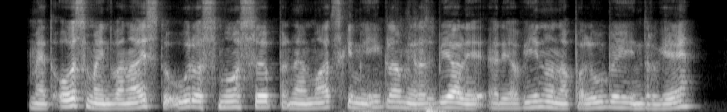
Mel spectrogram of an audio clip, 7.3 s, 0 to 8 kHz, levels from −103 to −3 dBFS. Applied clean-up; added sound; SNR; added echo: neural mask model DeepFilterNet 3.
